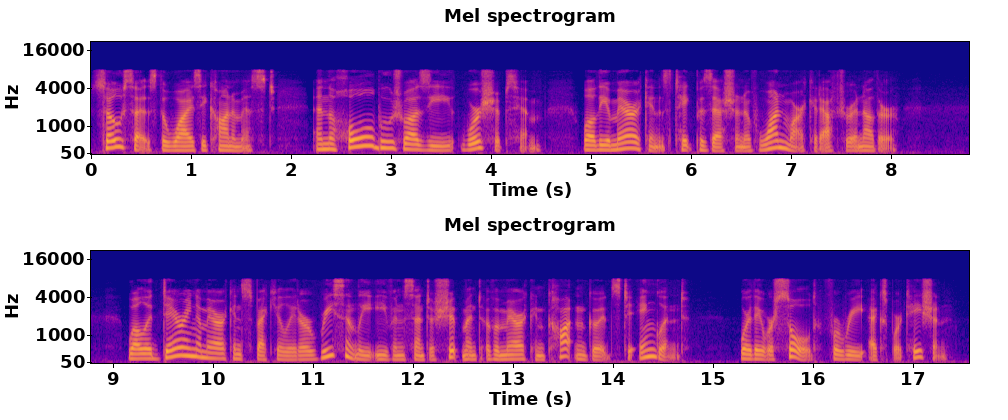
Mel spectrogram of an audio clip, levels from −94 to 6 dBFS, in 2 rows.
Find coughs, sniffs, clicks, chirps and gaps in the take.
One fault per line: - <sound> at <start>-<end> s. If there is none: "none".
none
